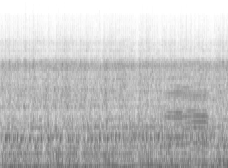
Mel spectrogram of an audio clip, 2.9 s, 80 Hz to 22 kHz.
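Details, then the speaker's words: Bayliner Capri 1802 engine started out of the water with throttle eased forward: a steady, even drone with a loud open exhaust note, louder than at sea where the exhaust vents below the waterline; no knocks or misses, good telltale water stream. "Quite a bit noisier than obviously when it's running in the sea, because the exhaust vents out below the water level, which makes it much quieter than it is at the present."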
